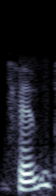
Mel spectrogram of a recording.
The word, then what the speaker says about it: Tim: So my name is Tim, actually. Tim, T-I-M.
